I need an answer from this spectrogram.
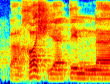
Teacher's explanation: lafzul Allah dibaca tarqiq karena bertemu dengan huruf ya hijaiyah yang berbaris kasrah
